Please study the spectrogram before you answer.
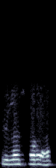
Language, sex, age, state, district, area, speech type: Kannada, male, 45-60, Karnataka, Gulbarga, urban, conversation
